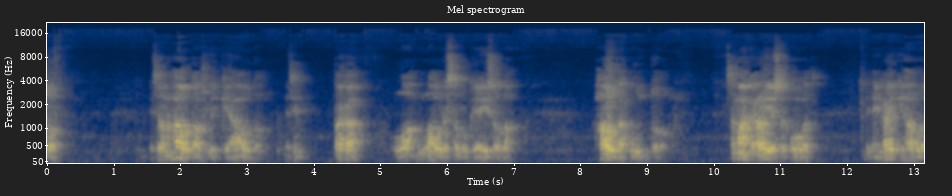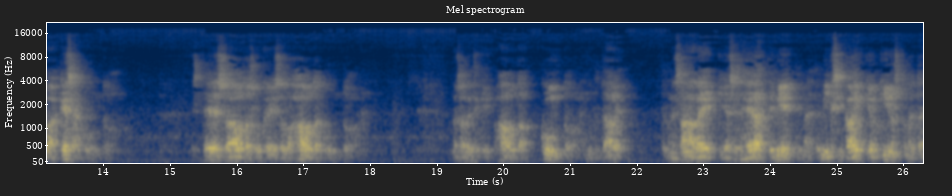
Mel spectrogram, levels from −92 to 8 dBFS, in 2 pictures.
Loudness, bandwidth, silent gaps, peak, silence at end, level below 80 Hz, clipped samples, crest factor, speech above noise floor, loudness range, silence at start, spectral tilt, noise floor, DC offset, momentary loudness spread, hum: -21 LUFS; 17.5 kHz; none; -2 dBFS; 0 s; -62 dBFS; under 0.1%; 22 dB; 38 dB; 8 LU; 0 s; -5 dB/octave; -59 dBFS; under 0.1%; 21 LU; none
